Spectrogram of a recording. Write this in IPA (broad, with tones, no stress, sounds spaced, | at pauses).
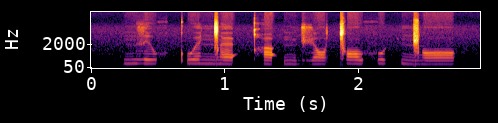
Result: n z i˧ xʷ kʷʼ e˦ ŋ͡ǀ ɛ˧ ʔ qʰ ə˧ ʔ n d͡ʒ ɔ˧ ǀ ɔ˦ xʷ i˦ k ŋ͡ǁ ɔ˦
